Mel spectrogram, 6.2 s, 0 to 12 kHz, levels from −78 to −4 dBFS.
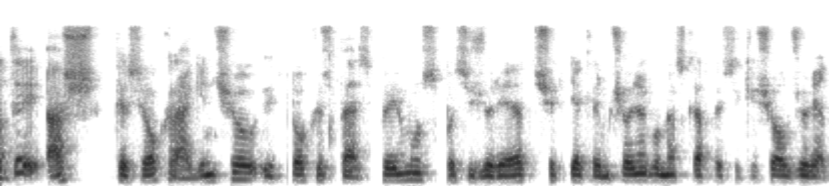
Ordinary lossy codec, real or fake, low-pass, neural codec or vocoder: MP3, 64 kbps; real; 7.2 kHz; none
